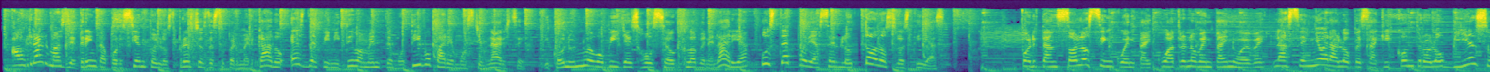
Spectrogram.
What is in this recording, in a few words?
SPANISH ANNOUNCER WITHOUT SLATE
